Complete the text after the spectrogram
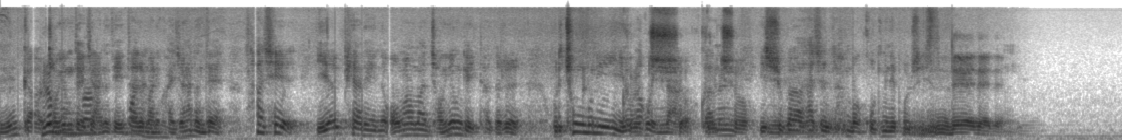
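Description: A man speaks calmly and steadily, close to a microphone.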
